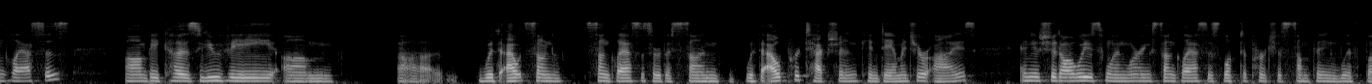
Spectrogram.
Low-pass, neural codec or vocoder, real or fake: 7.2 kHz; codec, 16 kHz in and 24 kHz out, 2.2 kbps, FireRedTTS-2 codec; fake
